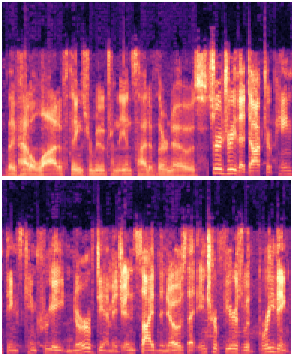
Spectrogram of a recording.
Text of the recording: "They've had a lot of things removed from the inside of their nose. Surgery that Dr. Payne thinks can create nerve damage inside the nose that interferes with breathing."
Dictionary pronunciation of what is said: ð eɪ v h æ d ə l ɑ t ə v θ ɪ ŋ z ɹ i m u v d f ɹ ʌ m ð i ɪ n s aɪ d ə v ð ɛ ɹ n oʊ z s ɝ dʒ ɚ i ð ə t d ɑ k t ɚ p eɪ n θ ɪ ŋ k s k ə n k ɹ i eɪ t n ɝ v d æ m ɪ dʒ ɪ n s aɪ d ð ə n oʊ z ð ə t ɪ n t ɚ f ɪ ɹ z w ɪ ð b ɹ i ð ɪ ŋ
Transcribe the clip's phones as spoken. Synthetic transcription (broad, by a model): ð eɪ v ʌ d ə l ɑ t ə v θ ɪ ŋ z ɹ i m u v d f ɹ ʌ m ð i ɪ n s aɪ d ə v ð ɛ ɹ n oʊ z s ɝ dʒ ɚ i ð ə t d ɑ k t ɚ p eɪ n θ ɪ ŋ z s k ə n k ɹ i eɪ t n ɝ v d æ m ɪ dʒ ɪ n s aɪ d ð ə n oʊ z ð ə t ɪ n t ɚ f ɪ ɹ z w ɪ ð b ɹ i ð ɪ ŋ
